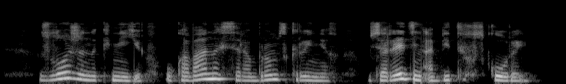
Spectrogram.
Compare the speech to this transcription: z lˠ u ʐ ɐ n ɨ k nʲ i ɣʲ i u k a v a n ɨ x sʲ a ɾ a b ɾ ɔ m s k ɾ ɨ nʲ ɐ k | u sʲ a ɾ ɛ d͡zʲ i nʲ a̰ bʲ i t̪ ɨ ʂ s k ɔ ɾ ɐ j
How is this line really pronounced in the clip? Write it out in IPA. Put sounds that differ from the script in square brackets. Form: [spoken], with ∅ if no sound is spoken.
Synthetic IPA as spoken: z lˠ [ɔ] ʐ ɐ n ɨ k nʲ i ɣʲ i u k a v a n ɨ x sʲ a ɾ a b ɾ ɔ m s k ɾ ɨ nʲ ɐ [x] | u sʲ a ɾ ɛ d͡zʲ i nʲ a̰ bʲ i t̪ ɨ [x] s k [u] ɾ ɐ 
